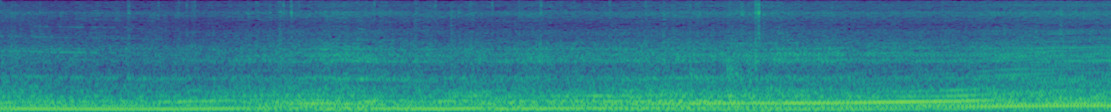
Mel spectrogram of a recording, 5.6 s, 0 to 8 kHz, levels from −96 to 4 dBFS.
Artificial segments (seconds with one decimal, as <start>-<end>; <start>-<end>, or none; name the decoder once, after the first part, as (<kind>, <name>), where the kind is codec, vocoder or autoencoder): none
